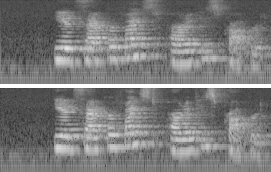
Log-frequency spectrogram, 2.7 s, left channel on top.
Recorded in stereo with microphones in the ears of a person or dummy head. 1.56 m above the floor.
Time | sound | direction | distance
0.5 | a woman speaking | 70° right (ahead or behind) | 3 m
